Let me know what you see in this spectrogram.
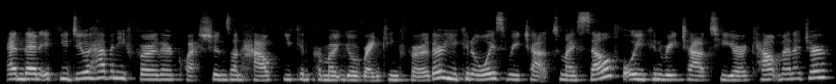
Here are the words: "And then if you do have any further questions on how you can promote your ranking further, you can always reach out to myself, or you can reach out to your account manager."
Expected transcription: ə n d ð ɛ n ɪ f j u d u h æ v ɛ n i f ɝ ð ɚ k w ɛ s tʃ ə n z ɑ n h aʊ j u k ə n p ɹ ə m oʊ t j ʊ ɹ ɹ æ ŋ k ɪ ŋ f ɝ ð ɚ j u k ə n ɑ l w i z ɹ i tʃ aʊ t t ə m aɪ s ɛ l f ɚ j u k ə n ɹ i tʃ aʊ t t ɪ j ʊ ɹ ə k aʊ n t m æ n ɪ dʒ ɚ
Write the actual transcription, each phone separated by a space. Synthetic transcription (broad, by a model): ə n ð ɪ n ɪ f j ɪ d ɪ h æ v ɛ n i f ɝ ð ɚ k w ɛ s tʃ ə n z n h aʊ j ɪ k ə n p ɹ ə m oʊ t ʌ ɹ ɹ æ ŋ k ɪ ŋ f ɝ ð ɚ j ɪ k ə n ɑ l w i z ɹ i tʃ aʊ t t ə m aɪ s ɛ l f ɚ j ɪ k ə n ɹ i tʃ aʊ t t ɪ j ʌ ɹ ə k aʊ n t m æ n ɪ dʒ ɚ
